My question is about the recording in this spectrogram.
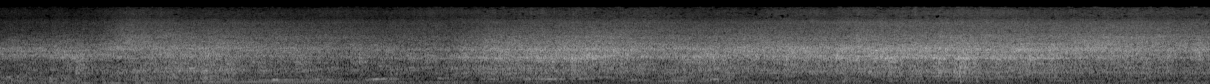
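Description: Linguiça sausage frying in a pan on a gas stove, a steady sizzling hiss that grows louder over the first few seconds. The pan has nearly dried out and the sausage is starting to burn.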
